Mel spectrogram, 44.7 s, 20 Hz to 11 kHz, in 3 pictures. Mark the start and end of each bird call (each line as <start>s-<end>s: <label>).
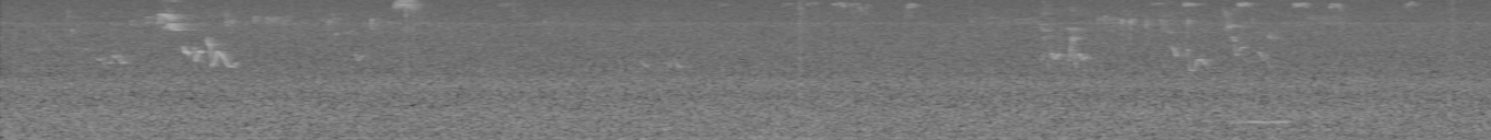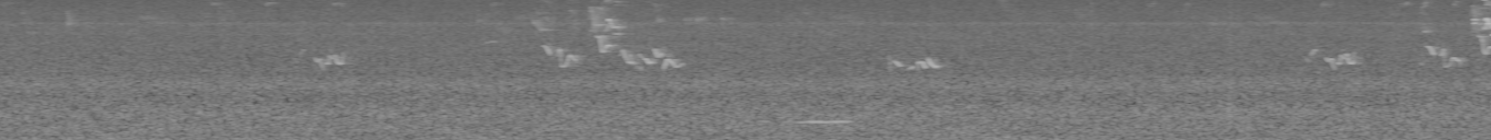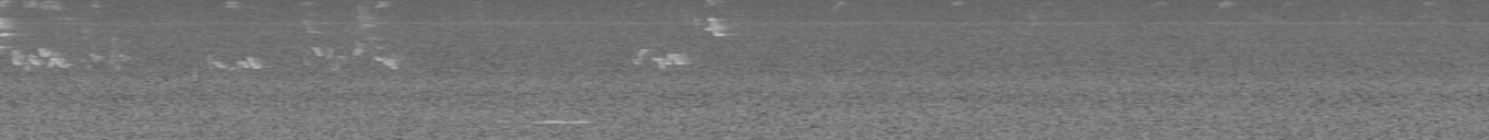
1.3s-2.7s: Buff-throated Saltator (Saltator maximus)
10.1s-11.5s: Buff-throated Saltator (Saltator maximus)
20.3s-21.7s: Buff-throated Saltator (Saltator maximus)
22.5s-24.2s: White-tipped Dove (Leptotila verreauxi)
29.1s-30.5s: Buff-throated Saltator (Saltator maximus)
32.6s-34.0s: Buff-throated Saltator (Saltator maximus)
36.0s-37.4s: Buff-throated Saltator (Saltator maximus)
